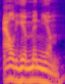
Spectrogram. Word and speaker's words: aluminium: So, look, here's the way I see this this uh, the, the, steel dump the uh, the tariff thing with steel and aluminium, as I prefer to pronounce it.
